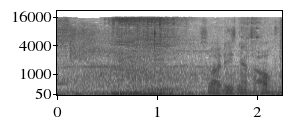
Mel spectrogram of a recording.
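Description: A futuristic gun fires with a loud blast.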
